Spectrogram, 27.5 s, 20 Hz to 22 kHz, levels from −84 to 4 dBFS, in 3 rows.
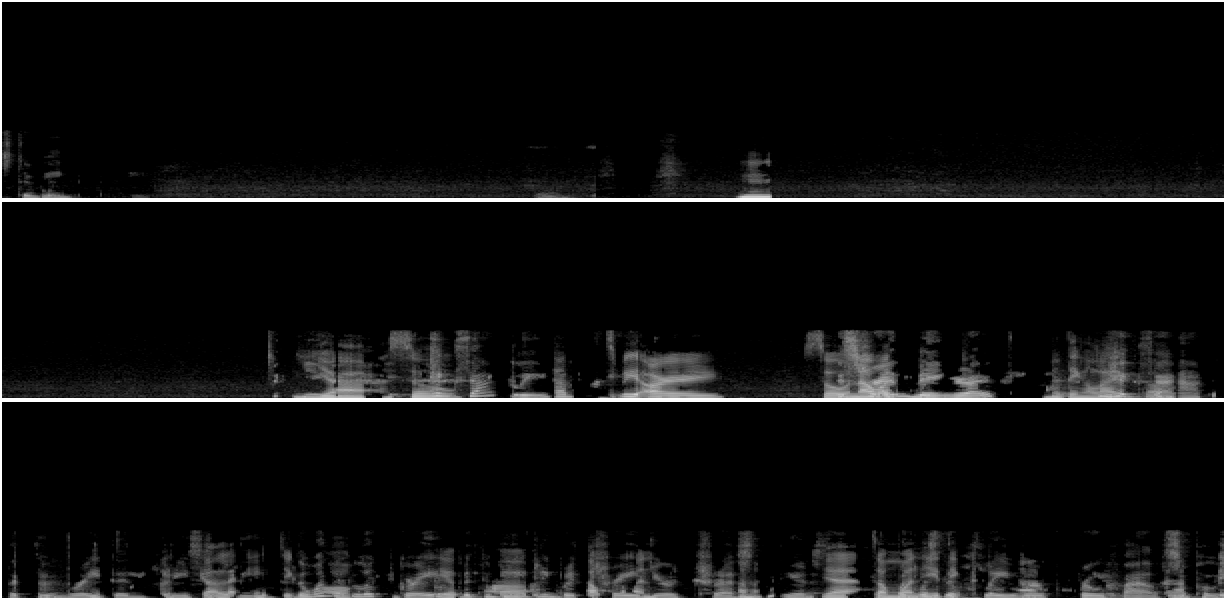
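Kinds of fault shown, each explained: Echo leak: The far end was likely playing the call over a loudspeaker, and its echo canceller left part of that sound in its microphone signal and sent it back. The result is a faint copy of the speech trailing 443 ms behind, at 0.28–1.39 s, 3.08–7.12 s, 12.08–13.79 s and 15.86–26.73 s. It sits roughly 20 dB below the speech, fades to about 35 dB down in the second stretch, and rises to about 15 dB down in the last.
Speech suppressed in double talk: With both sides speaking at once, the echo canceller likely could not tell the near talker from the returning loudspeaker sound and pulled the whole signal down. The speech sinks sharply, by as much as about 40 dB, in broken pieces. It totals around half a second between 11.87 and 14.29 s, and around five seconds from 15.87 s to the end of the clip.
Background gated by the echo canceller: While the loudspeaker signal was active, the echo canceller clamped the microphone hard to keep echo out. 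It took the room sound with it. At 21.11–21.25 s the background drops by up to about 32 dB for roughly 150 ms. The effect is a brief hole in the ambience that closes again once the canceller releases.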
